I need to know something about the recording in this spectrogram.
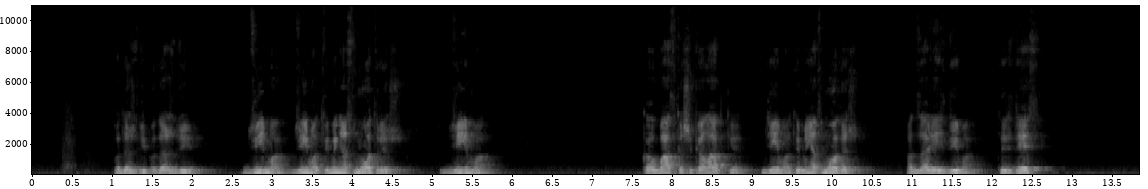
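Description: A middle-aged man speaks earnestly and close up, as if into a phone microphone.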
